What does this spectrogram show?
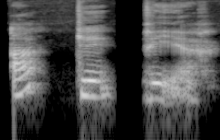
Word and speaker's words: acquérir: Another letter combination that we have is C, Q, U, and it also makes the sound of a hard C. You won't find it very often, but it's good to know that it's not pronounced k, you know, you don't have to do it twice. It's only the sound of one hard C.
